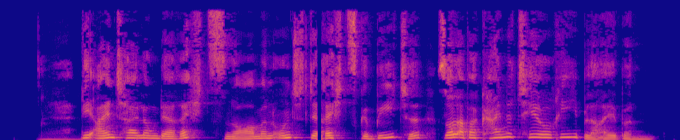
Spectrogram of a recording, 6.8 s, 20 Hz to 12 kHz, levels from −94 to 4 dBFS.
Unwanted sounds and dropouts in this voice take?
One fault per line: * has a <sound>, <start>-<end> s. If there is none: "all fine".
* has a dropout, 3.2-3.2 s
